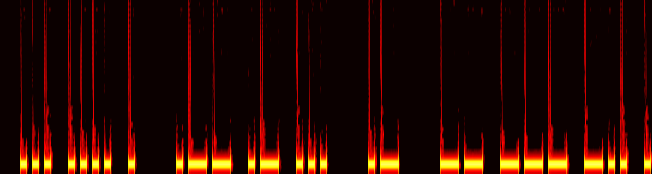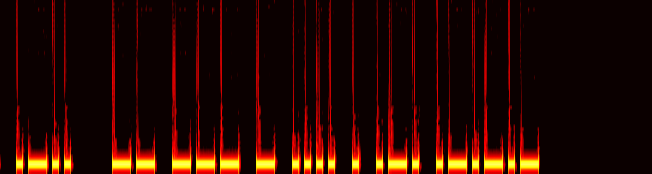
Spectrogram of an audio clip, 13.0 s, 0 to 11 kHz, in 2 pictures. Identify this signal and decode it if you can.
Morse code, heard as a keyed tone, about 19 wpm, 700 Hz. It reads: SHE WAS A MODEL MOTHER.
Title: Sentences from Top 1000 Words - Review Part 5 - 20wpm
